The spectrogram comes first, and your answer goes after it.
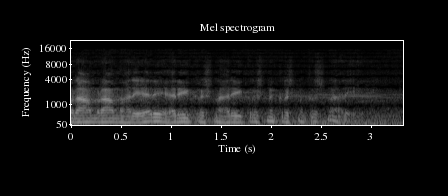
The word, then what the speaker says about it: कृष्ण: तो कृष्ण शब्द का उच्चारण कैस कैस, हरे कैस, हरे कैस, कैस कैस, हरे हरे से बोले। पंडित जी बोले ठीक से तो बोलो कृष्ण नाम।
